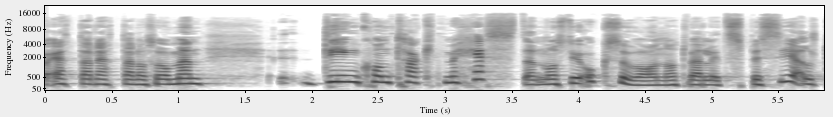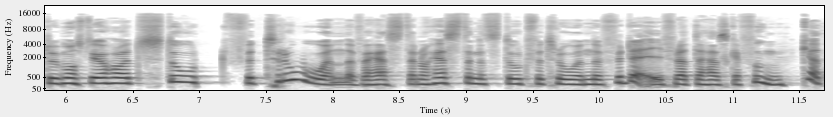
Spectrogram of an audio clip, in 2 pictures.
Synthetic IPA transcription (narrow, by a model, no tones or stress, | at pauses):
ʔɛːt̪ːanɛt̪ːanɔsɔmɛn | d̪ɪnkʰɔnt̪ʰakt̪mɛhɛst̪ənmɔst̪əjɵʔɔksɔvɑːnɔt̪ːvɛld̪ɪt̪spɛsɪɛ̰lt̪̚d̪ɵmɔst̪əjɵɦɑːɛt̪st̪uːʈ̚fœʈʰɾuːənd̪əfœɾhɛst̪ənɔɦɛst̪ənæɾɛt̪st̪uːʈfœʈʰɾuːənd̪əfœɖɛ̰jfœɾat̪̚d̪ɛɦæːʂkafɵŋka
